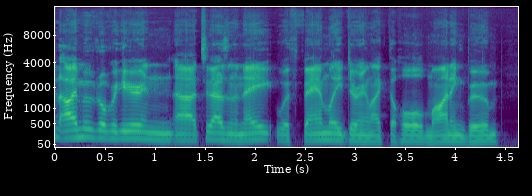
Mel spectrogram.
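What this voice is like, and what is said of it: Canadian accent. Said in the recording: “you've got such a great Canadian accent still”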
